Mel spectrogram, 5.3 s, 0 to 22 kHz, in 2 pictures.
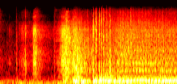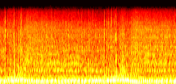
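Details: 1928 Harley-Davidson factory hill climber, second start of the day, one-kick start: kick and catches, then loud loping beat settling steady; healthy old engine, normal running.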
